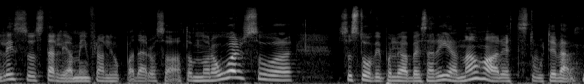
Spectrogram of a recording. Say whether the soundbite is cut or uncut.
uncut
